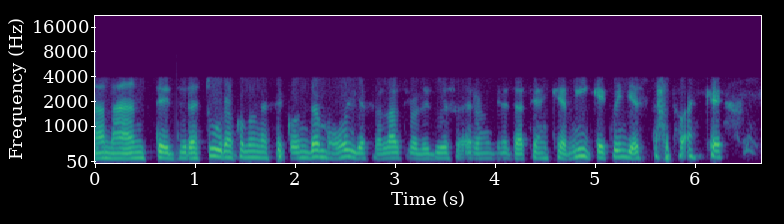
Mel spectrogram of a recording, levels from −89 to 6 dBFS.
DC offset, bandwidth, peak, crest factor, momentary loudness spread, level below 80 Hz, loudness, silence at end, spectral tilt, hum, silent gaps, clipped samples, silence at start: under 0.1%; 4.1 kHz; -10 dBFS; 18 dB; 7 LU; -76 dBFS; -28 LUFS; 0.1 s; -10.5 dB/octave; none; none; under 0.1%; 0 s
